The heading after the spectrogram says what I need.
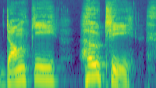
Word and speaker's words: Don Quixote: But first, I want to dedicate this show to 3 people: Jeff Eagle, Faustivus, and Don Quixote, although Don Quixote is spelled like Donkey Hoti, which I love.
